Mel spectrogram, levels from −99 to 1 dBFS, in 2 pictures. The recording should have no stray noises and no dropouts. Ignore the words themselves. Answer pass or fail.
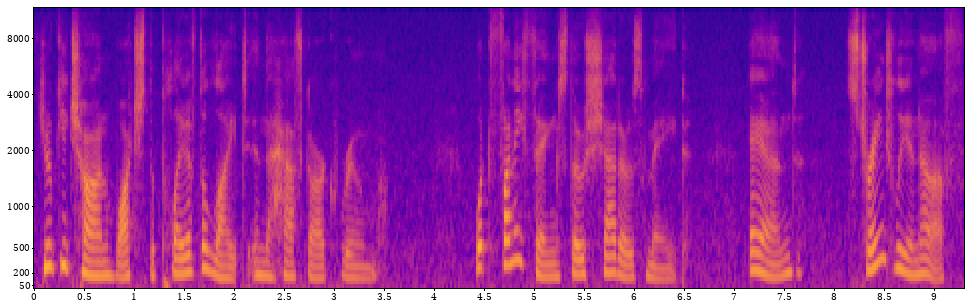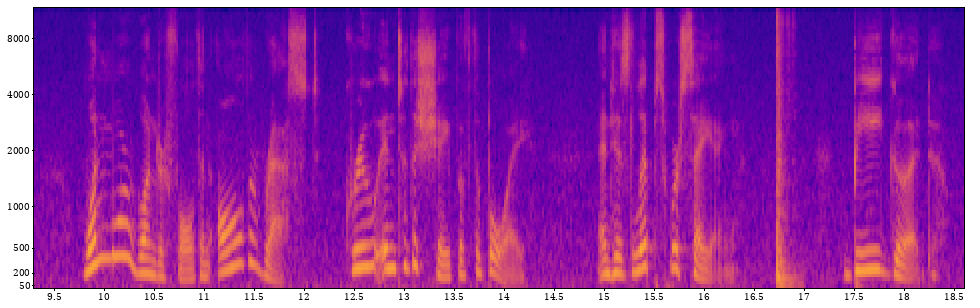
fail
